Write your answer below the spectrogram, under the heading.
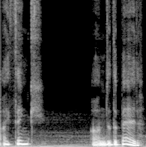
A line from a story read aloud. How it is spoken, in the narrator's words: whimpered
